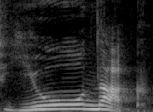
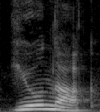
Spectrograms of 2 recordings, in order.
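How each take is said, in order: First: "юнак" split into two beats, ю and нак; syllable by syllable. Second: "Юнак" as one word, stressed on нак; stress on second syllable. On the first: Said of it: "Two syllables". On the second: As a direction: join up "Юнак", leaning on the final а. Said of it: "We put stress on the second syllable". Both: Shown as a demonstration.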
